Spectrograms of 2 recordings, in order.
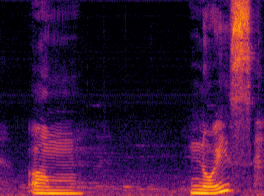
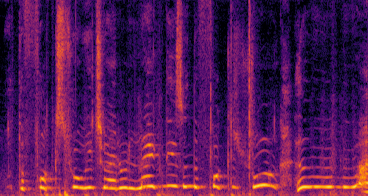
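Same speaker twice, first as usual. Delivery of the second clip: shrieking far higher, near tears; hysterical screaming girlfriend. Retold or imitated. Girlfriend screaming tearfully at her boyfriend, shrill and high. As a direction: scream it at him like she's lost it.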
